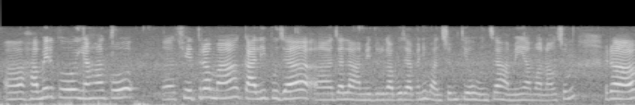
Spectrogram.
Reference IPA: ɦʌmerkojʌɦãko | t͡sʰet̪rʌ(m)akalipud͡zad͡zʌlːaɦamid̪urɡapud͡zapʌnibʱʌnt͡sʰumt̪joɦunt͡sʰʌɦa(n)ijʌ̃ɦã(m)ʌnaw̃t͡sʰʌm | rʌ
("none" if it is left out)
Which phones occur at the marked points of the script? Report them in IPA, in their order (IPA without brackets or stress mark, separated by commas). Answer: m, m, m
